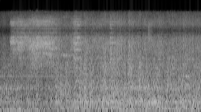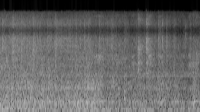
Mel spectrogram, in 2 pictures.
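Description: Electric commuter train running at speed, heard from inside the carriage: a steady rumble of wheels on rails with a few sharp clicks.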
